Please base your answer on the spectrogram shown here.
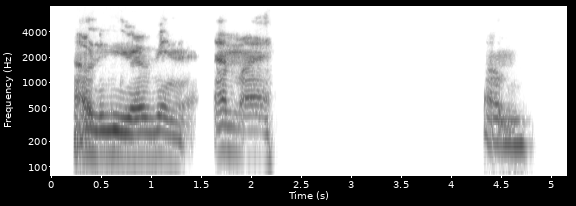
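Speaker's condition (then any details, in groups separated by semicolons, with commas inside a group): Cerebral palsy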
